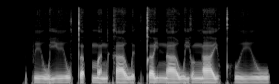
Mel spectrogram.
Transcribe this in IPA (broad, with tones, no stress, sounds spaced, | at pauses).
p iː˨˩ w j iː˨˥ w t̪ ɐ˨˥ p̚ m ɐ˨ n k aː˨ w ɪ˨ k̚ t̪ ɐ˥ j n̪ aː˨˧ w j ʊ˧ ŋ aː˧ j kʷʰ iː˨ w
